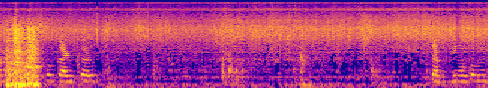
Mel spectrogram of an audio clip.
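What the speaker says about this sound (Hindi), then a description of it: "मैं शिमला मिर्च डालूंगी, गाजर, और बिल्कुल इसे मुझे क्रंच करना है, ज़्यादा इसको फ्राई नहीं करना हैगा।" Garlic, capsicum and carrots stir-fried briefly in a hot pan to stay crunchy: a loud, close sizzling hiss with repeated scraping and tossing strokes of a spatula through the vegetables, and no talk.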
